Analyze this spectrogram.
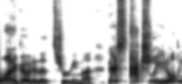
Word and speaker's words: Shurima: I want to do Shimura, I think it's called, the desert place. Shurima. Yeah, that's how you say it, Shurima.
